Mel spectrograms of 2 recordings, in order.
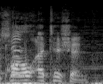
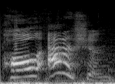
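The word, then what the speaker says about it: Paul Atishon: oh by the way is that how you're pronouncing his name Paul atian okay cuz I was pronouncing it Addison and I guess like that's why it took me a minute to get the pun I was saying like Paul Addison you know like a normal name and then I kind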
